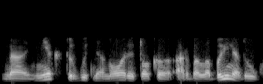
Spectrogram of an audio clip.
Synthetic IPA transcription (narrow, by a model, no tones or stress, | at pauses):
nɐnʲiɛkɐt̪ʊɾbuːt̪nʲɛnoːɾʲɪt̪oːkʲoːʔɐ̰rbɐlˠɐbɐɪnʲɛd̪ɐʊk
